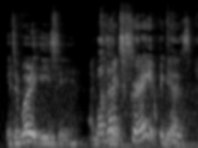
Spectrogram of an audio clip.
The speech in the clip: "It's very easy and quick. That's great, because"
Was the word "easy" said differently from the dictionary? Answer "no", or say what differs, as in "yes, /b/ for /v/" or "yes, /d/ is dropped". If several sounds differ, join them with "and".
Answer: no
